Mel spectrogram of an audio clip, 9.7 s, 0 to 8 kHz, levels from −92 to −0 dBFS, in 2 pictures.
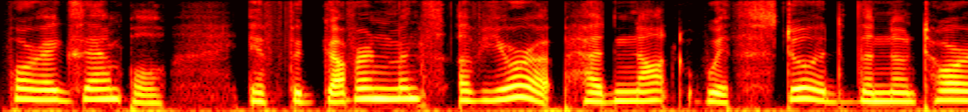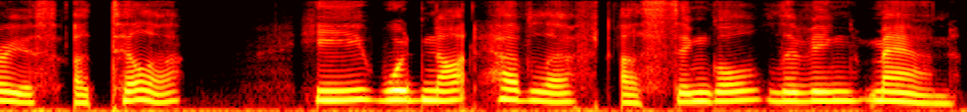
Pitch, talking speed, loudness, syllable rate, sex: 205 Hz, 135 wpm, -20 LUFS, 4.1 syllables/s, female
